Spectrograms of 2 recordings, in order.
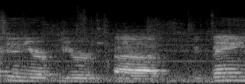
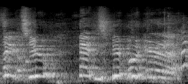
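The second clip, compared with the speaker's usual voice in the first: trembling whiny yelps; 11 semitones higher, 7 dB louder than usual. Acted. Mock tough guy startles listener.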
